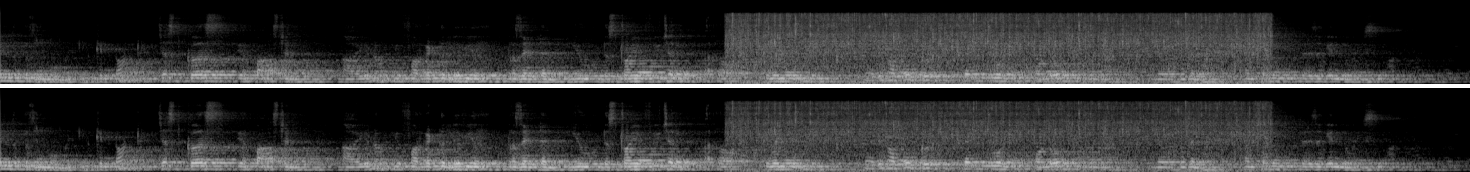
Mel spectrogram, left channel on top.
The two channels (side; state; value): both; normal; correlation 0.96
